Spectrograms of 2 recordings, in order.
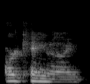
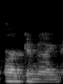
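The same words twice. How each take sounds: First: Arcanine said ar-KAY-nine; alternate pronunciation. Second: Arcanine said AR-kuh-nine; alternate pronunciation. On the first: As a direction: say Arcanine with a long "kay" in the middle. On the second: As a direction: say Arcanine with a short "kuh" in the middle. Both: Shown as a demonstration. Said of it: "however you wanna pronounce it".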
